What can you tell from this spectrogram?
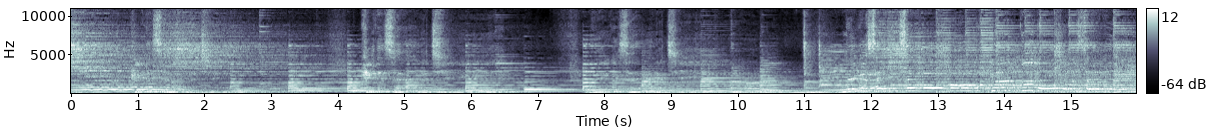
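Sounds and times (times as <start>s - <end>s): slow love song with singing: 0.0s - 10.6s, 11.4s - 15.9s
keyboard accompaniment: 0.0s - 15.9s.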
